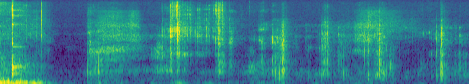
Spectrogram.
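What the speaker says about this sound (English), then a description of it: "I got a really good crunch on that tofu." Crispy soy ginger tofu with rice crunches loudly close to the microphone, one sharp bite followed by a series of softer chewing crunches spaced irregularly over a few seconds.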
